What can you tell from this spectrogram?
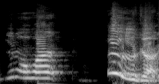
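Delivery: put-on a spoiled young king gushing at his servants; gushing boy king. Young king gushes over his servants, high and eager. King NPC gives away keys.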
